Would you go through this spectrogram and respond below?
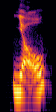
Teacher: a simple low falling tone, or a full third tone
